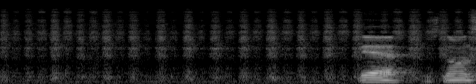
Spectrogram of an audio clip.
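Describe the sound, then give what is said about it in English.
Rapid, rhythmic fire dragon breathing from Kundalini yoga, a man inhaling and exhaling rapidly and nonstop, with quick, forceful inhales and exhales in a steady pulse for several seconds. A short burst of voice follows at the end. “And if you couldn't hear that, basically he's inhaling and exhaling rapidly.”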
